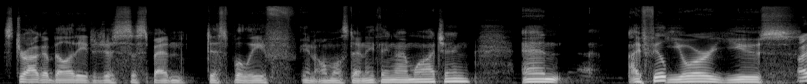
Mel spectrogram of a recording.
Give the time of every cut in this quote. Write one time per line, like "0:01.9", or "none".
0:06.6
